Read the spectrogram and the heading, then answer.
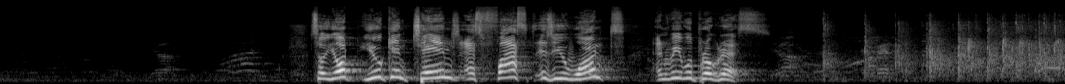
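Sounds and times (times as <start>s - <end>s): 
speech: 3.1s - 7.6s
audience clapping: 8.2s - 10.6s.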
